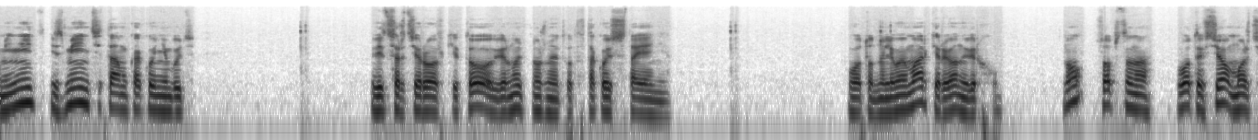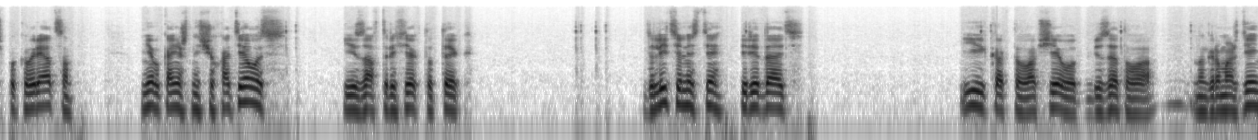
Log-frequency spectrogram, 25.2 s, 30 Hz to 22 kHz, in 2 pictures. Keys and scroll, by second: 0.0-4.1 typing, 5.4-6.6 typing, 7.5 Scroll_Lock, 7.6 Return, 8.0-8.9 typing.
